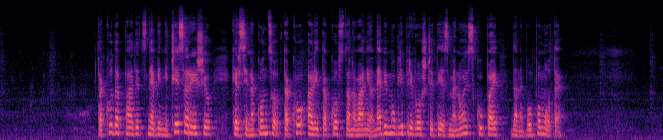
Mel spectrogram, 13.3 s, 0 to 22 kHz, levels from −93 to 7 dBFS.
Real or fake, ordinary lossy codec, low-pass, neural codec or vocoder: fake; none; 19.8 kHz; vocoder, 48 kHz, 128 mel bands, Vocos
